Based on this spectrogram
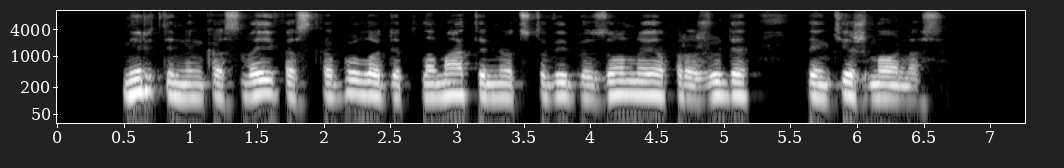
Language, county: Lithuanian, Šiauliai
